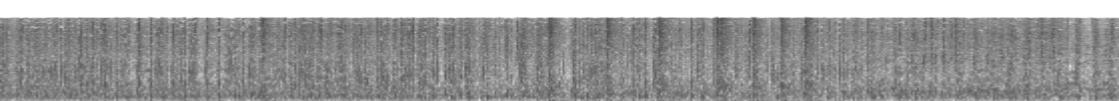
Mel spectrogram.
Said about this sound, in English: Skill is its advantage. And to hone it, they switched in training from blanks to live ammunition.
